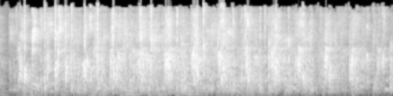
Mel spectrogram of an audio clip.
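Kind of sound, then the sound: crowd, round of applause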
